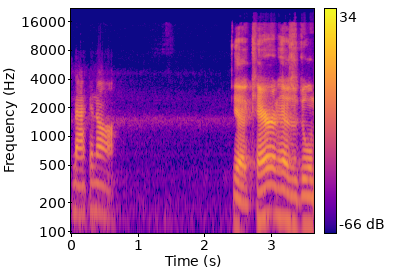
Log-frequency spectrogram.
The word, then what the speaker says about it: Mackinac: So, anonymous woman here says it's Mackinac because it's French. People who don't know it always say it wrong.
